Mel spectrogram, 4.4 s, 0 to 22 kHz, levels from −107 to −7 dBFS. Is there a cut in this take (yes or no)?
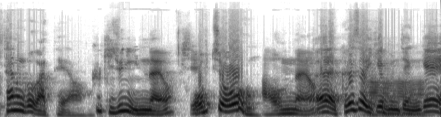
no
